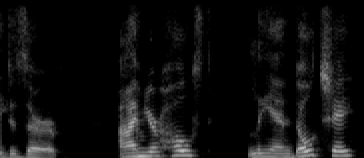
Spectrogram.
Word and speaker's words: Dolce: I'm your host LeAnn Dolce, pronounced "dolce" like sweet softness whispered in French.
